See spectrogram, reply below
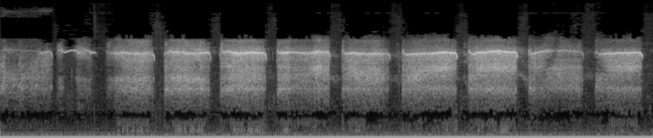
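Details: Edible-nest swiftlet roosting lure call, 'Naga Mas' style, used by swiftlet farmers to make young swiftlets roost: long hissing, buzzy notes with a thin whistled edge, each under a second, repeated steadily with brief pauses, about three a second.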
